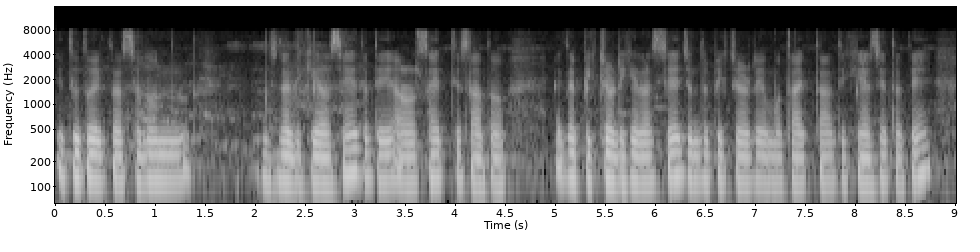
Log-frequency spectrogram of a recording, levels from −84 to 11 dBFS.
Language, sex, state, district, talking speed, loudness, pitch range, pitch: Nagamese, male, Nagaland, Dimapur, 180 wpm, -17 LUFS, 115-125 Hz, 120 Hz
